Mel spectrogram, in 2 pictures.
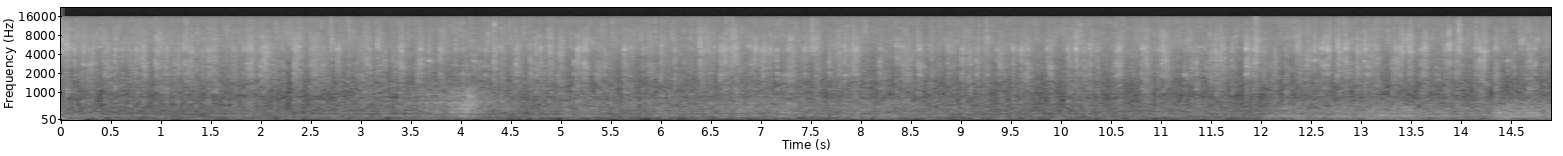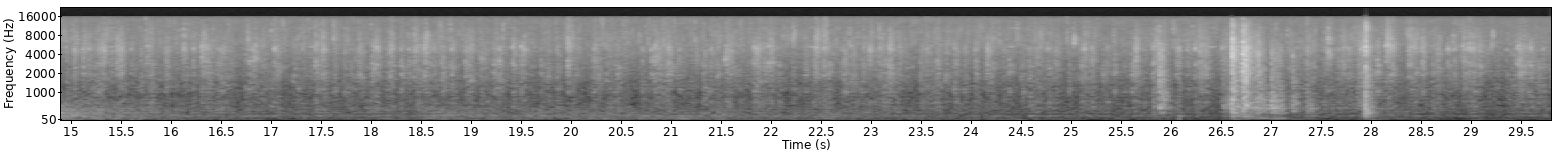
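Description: Steady pattering of rain during a thunderstorm, with low rumbles of distant thunder swelling about four seconds in and again around the middle. Near the end come two sharp, loud knocks about a second apart.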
